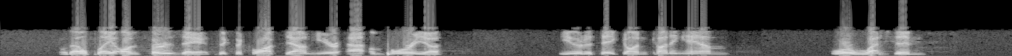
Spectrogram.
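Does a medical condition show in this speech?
No.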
